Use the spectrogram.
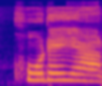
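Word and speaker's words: Корея: 마치 영어 가치도 생기는데 영어가 아니라 코레아 라고 읽는다고 하네요 영어랑 품 비싼 감이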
